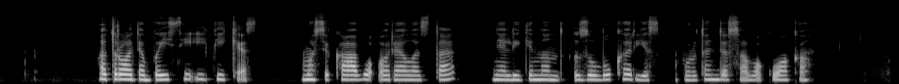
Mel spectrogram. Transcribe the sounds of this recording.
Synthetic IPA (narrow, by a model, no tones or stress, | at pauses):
ɐt̪ɾoːd̪ʲeːbɐɪsʲɛːʔiːpʲiːkʲɛ̰s | mʊsʲɪkɑːʋʲoːʔoɾʲɛlˠɐzd̪ɐ | nʲɛlʲiːɡʲɪnɐnt̪zʊlˠuːkɐɾʲiːsb̥ʊɾt̪ɐnʲt̪ʲɪsɑ̰ːʋoːkuɔkɑ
